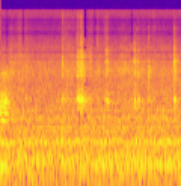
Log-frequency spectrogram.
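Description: Near silence: room tone, with a couple of faint clicks about a second in.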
